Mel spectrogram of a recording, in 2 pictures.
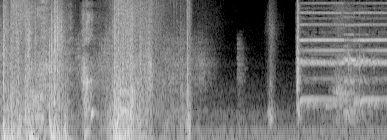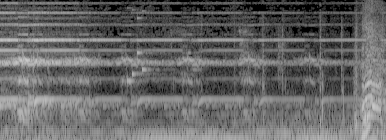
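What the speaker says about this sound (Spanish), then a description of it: "¿Va a quedar la alarma?" An alarm sounds in the Lego City Undercover video game, a steady electronic tone that rings on continuously after a few dull thumps, holding at moderate level with no voices over it.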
